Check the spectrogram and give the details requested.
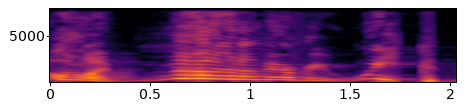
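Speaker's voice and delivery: high, loud mock fury; imitated mad widow. Widow telling pastor she is mad every week, hammed-up anger. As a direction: act out her exasperated outburst. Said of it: "she's mad".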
